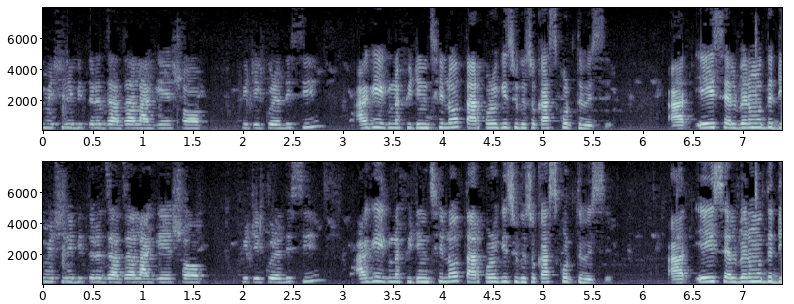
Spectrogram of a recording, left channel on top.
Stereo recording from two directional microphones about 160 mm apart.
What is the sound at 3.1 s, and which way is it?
A woman's voice, 45° right (ahead or behind).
